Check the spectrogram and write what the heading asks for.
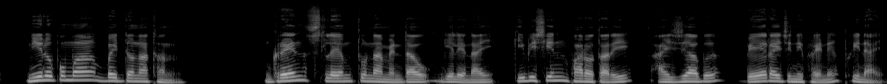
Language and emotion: Bodo, neutral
